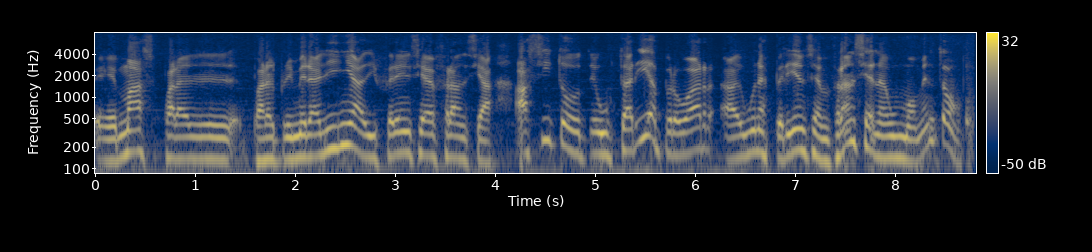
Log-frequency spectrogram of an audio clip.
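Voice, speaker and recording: A man speaks in an ordinary speaking voice at a fairly high pitch. He keeps a moderate pace with ordinary pitch variation and hardly any pauses. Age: 40s. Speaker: podcast co-host. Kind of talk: casual interview.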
